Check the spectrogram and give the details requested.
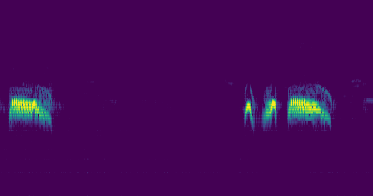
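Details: Experienced decoy spotted dove cooing to lure wild doves: one long, smooth low coo, a pause, then a full phrase of two short notes and a drawn-out note.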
